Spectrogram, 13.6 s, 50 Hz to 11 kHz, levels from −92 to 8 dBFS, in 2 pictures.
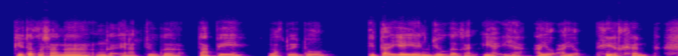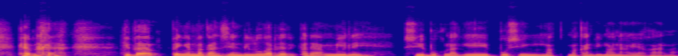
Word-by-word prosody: kita 140 0 +4
ke 140 - -2
sana 160 +4 +2
nggak 115 -1 -4
enak 105 0 -7
juga. 150 -2 -4 0.2
Tapi 185 +10 +1 0.2
waktu 115 -2 -4
itu 190 +1 -1 0.4
kita 130 +6 +2
iya-iyain 115 - +4
juga, 160 +4 +1
kan, 105 -1 -8
iya-iya, 120 +2 -5
ayo-ayo, 165 0 -2 0.2
ya, 155 -3 +6
kan. 155 +2 -2 0.5
Karena - - +4 0.8
kita 190 +7 +8
pengen 130 -2 +3
makan 120 +1 +1
siang 125 0 0
di 120 - +1
luar 120 +3 +2
daripada 115 +1 -2
milih 115 -1 0 0.3
sibuk 115 -1 -1
lagi 120 +3 +1
pusing 115 -1 -3
mak 110 0 -7
makan 110 -1 -5
di - - -6
mana, 110 -2 -5
ya, 105 0 -9
kan. 105 +3 -12
120 Hz, 155 wpm, -24 LUFS, 110-145 Hz, 0.8 s, kita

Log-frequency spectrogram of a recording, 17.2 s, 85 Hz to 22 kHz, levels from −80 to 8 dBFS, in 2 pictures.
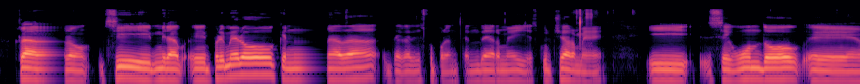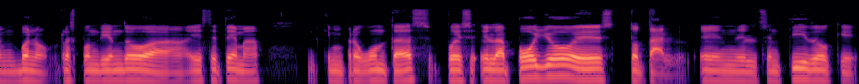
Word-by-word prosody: Claro, 115 -3 +2
sí, 135 -3 +1
mira, 120 -2 +2
eh, 120 0 -1
primero 165 +3 +5
que 130 - -2
nada, 120 +2 -1
te 100 +2 -16
agradezco 100 -1 -9
por 95 - -10
entenderme 105 +2 -7
y 100 - -9
escucharme. 100 -1 -3 0.4
Y 110 -1 -2 0.2
segundo, 125 +3 +2
eh, 105 -2 -2
bueno, 100 -1 -2
respondiendo 110 +1 +1
a 95 -1 -1
este 105 +2 -5
tema 105 -4 -3 0.6
que - - -10
me 100 -2 -6
preguntas, 110 +2 0
pues, 110 -3 +1
el 115 -1 +1
apoyo 140 +6 +4
es 120 -1 +4
total, 80 -2 -3
en 105 -2 -4
el 100 -2 -5
sentido 115 +1 -2
que, 95 -1 -10
110 Hz, 115 wpm, -21 LUFS, 105-120 Hz, 0.6 s, primero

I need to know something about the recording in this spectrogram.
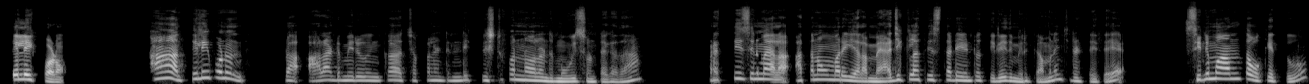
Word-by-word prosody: తెలియకపోవడం. 230 -1 +6 1.0
ఆ! - - +5 0.3
తెలియకపోడం, 295 0 +1
ఇపుడు 185 0 -11 0.2
అలాంటి 195 +2 -2
మీరు 185 -1 -1
ఇంకా 195 +3 -5 0.2
చెప్పాలంటే 180 +1 -6
అండి, 180 +3 -3
క్రిస్టోఫర్ 210 +5 -1
నోలన్ 180 -5 +3
ది - - 0
మూవీస్ 135 0 +1
ఉంటాయి 125 -2 -4
కదా! 125 +7 -3 0.8
ప్రతి 275 - -4
సినిమా 255 -1 +1
ఎలా - - +3 0.2
అతను 220 +4 -2
మరి 200 - +3
ఎల - - +1
మ్యాజిక్‌లా 195 +11 +2
తీస్తాడో 200 -1 -2
ఏంటో 180 +1 -2
తెలీదు. 160 +4 0
మీరు 135 +3 -3
గమనించినట్టయితే, 155 - -4 0.8
సినిమా 255 +4 +4
అంతా 260 -2 0
ఒక 170 - -15
ఎత్తు. 145 -2 -6
190 Hz, 140 wpm, -23 LUFS, 160-225 Hz, 1.0 s, తెలియకపోవడం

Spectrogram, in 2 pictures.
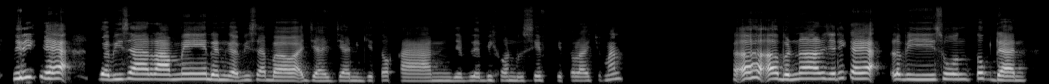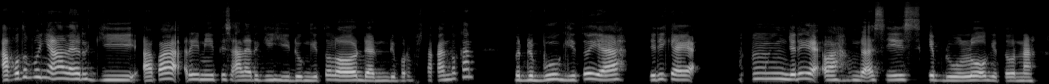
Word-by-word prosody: Jadi 300 +4 +7
kayak 275 -3 +6 0.3
nggak 230 -2 +4
bisa 250 +2 +3 0.2
rame 235 +1 +5 0.2
dan 225 - +5
nggak 195 -4 +1
bisa 205 +1 -5
bawa 175 -1 +3 0.2
jajan 170 0 -4
gitu 185 +1 -8 0.2
kan, 165 -1 -2 0.2
jadi 170 0 -7
lebih 190 +2 -7
kondusif 180 +1 -6
gitulah. 180 0 -5
Cuman 230 +7 -6 1.1
Heeh 280 - +5
heeh, 260 - +7
bener. 260 +3 +6
Jadi 260 +2 0
kayak 265 -2 +4
lebih 225 -1 0
suntuk 240 +1 0
dan 190 -3 +4 0.2
aku 215 +6 0
tuh 345 - -5
punya 310 -6 0
alergi 205 -6 -2
apa, 235 +9 +2
rhinitis 225 -1 -4
alergi 195 0 -3
hidung 185 -2 -4
gitu 210 +4 -5
loh 195 0 +5
dan 175 -2 -3
di 175 - -6
perpustakaan 190 +3 -7
itu 245 - -6
kan 350 - -2 0.4
berdebu 205 +2 -1
gitu 205 +5 -2
ya, 225 -1 +2 0.2
jadi 210 +3 -4
kayak 215 -3 +1 0.5
mhm. 260 0 -4
Jadi 230 +2 +1
kayak - - 0
wah, 205 0 0
nggak 195 +1 -3
sih 210 +2 -4
skip 210 -1 -7
dulu 185 +1 0
gitu. 180 -2 -5
Nah, 170 0 -3
210 Hz, 155 wpm, -22 LUFS, 185-240 Hz, 1.1 s, Jadi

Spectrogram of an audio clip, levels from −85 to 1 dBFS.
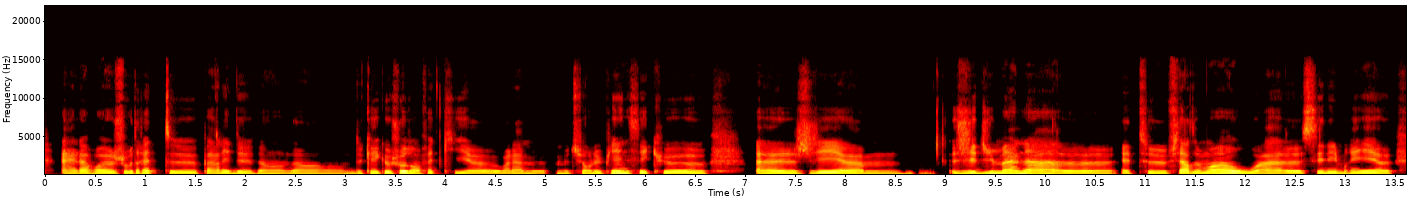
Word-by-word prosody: Alors, 210 +1 -2
heu, 210 0 +1
je 210 +1 -4
voudrais 240 +5 -1
te 210 -2 -1
parler 210 +3 -2
de 215 -4 -1
d'un 185 -1 -5
d'un 175 0 -6
de 185 - -7
quelque 205 +2 +1
chose 250 +4 +6
en 205 -4 0
fait 215 +2 -5
qui, 190 -1 -6
heu, 170 -1 -2
voilà 175 +1 -4
me 170 -1 -6
me 175 -1 -4
turlupine. 190 +9 +1
C'est 210 -5 0
que, 215 -2 +1
heu - - -24 0.5
heu, 180 -2 +2
j'ai, 195 +5 +3
hem, 170 -3 -1 0.5
j'ai 190 +1 +1
du 195 +3 +1
mal 250 +5 +3
à, 220 -2 +1
heu, 180 +1 -1
être, 190 +2 -5
heu, 180 -2 -1
fière 215 +4 +2
de 200 - -1
moi 235 +5 +5
ou 200 -5 +3
à, 200 +2 -1
heu, 170 -1 +2
célébrer, 205 +5 0
heu 185 -3 -2
195 Hz, 180 wpm, -23 LUFS, 180-215 Hz, 0.5 s, chose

